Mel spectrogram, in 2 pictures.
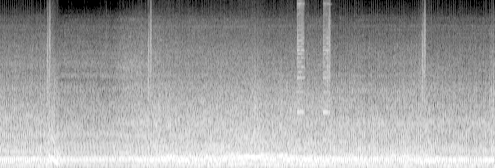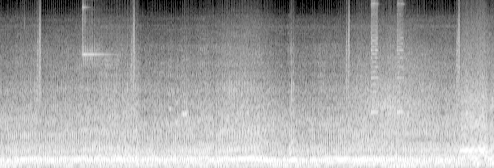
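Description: Motorcycle engine running at low road speed, its pitch holding steady with small rises and dips as the rider eases the throttle, heard from the rider's seat. A few short, sharp clicks come through at intervals.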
